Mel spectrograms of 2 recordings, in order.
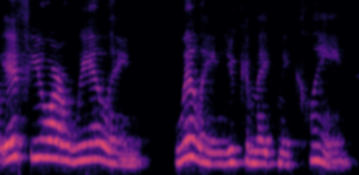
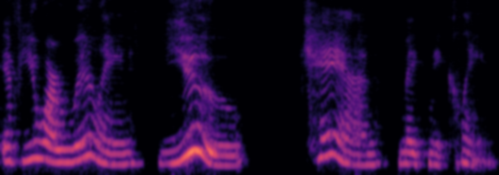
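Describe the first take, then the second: First: The word willing carries the strongest stress. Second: The word can carries the strongest stress. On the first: The request depends on whether he is willing. "I kind of always focused on the if you are willing part" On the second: There is basic faith that he is able. "But then I read it differently"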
